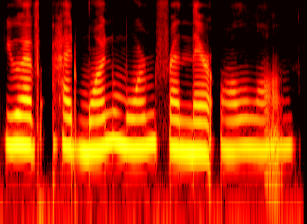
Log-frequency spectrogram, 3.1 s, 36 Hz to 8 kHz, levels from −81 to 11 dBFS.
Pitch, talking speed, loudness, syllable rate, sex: 230 Hz, 175 wpm, -18 LUFS, 4.6 syllables/s, female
